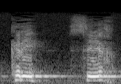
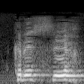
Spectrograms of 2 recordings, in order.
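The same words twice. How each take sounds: First: Crescer split in two with a pause in the middle; syllables separated. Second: Said in the usual way. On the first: Shown as a demonstration. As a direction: say Crescer as cre, pause, cer. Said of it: "o S para um lado". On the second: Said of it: "o S não é pronunciado".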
